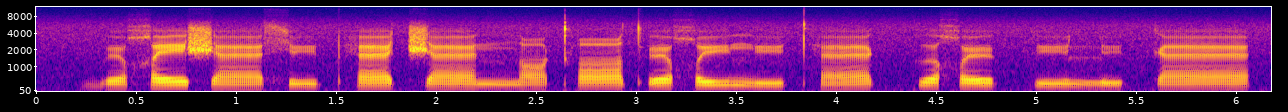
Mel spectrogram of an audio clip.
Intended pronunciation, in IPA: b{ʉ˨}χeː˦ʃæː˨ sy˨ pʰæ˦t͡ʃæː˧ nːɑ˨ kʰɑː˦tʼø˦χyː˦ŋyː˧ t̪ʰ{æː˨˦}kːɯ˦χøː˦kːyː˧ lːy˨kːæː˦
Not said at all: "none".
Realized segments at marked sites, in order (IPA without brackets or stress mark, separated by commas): ø˨, æː˨˦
